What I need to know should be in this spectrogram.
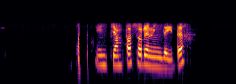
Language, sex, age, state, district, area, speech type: Santali, female, 45-60, Jharkhand, East Singhbhum, rural, conversation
